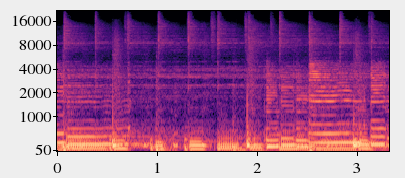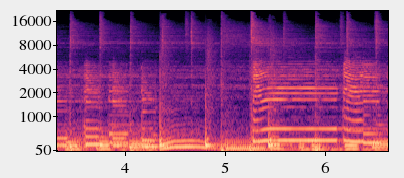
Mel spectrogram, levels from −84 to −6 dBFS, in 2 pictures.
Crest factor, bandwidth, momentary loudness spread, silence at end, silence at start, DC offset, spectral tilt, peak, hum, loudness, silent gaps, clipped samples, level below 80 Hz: 16 dB; over 20 kHz; 5 LU; 0 s; 0 s; under 0.1%; -6 dB/octave; -2 dBFS; none; -19 LUFS; none; under 0.1%; -32 dBFS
